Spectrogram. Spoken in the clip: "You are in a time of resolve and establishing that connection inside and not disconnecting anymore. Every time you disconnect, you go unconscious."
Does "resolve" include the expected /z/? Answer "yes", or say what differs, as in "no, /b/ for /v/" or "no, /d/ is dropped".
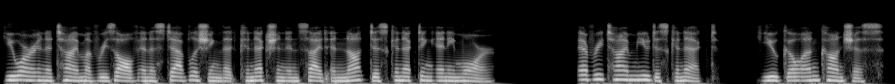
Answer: yes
